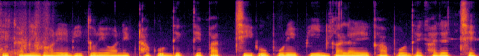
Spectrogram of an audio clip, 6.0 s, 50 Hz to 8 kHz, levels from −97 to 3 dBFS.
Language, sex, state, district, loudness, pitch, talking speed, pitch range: Bengali, female, West Bengal, Cooch Behar, -14 LUFS, 175 Hz, 130 wpm, 175-180 Hz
